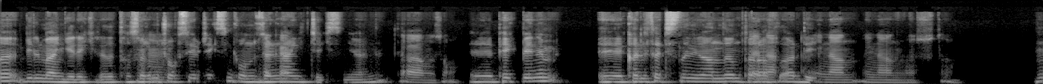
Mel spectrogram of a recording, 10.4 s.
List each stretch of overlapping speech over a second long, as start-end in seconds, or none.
none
